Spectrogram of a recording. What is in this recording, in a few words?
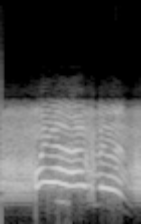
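German attack position mood med, speech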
